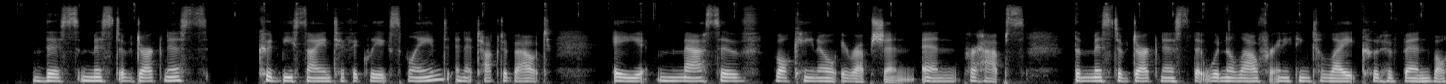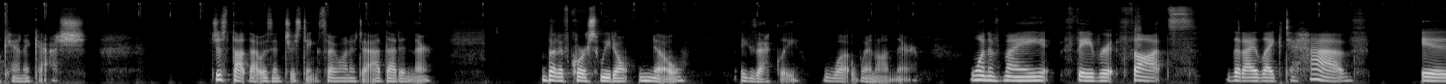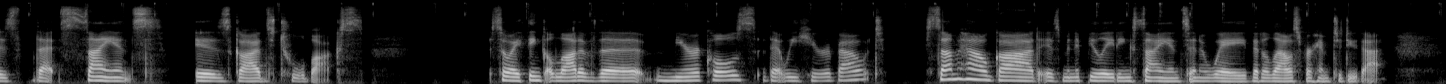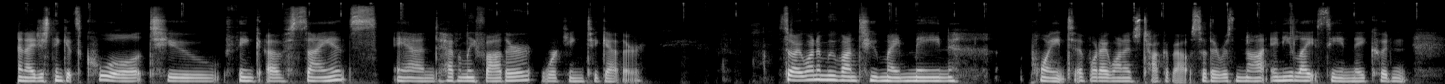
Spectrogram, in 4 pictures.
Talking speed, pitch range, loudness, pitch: 145 wpm, 155-175 Hz, -20 LUFS, 165 Hz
